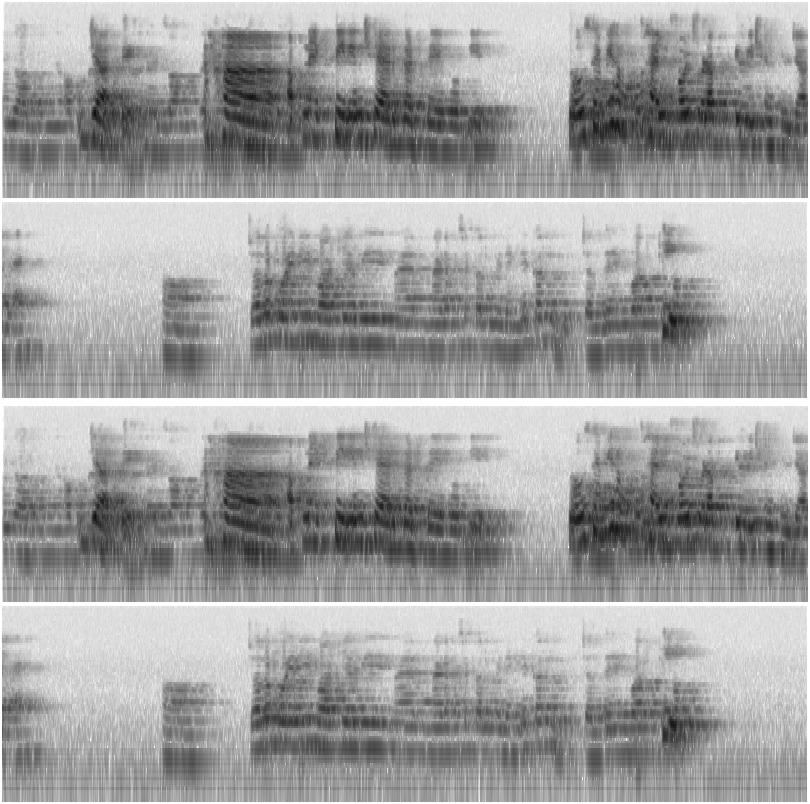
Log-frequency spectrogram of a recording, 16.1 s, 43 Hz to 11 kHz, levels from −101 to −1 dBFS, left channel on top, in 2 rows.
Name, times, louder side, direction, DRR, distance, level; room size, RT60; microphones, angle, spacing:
voice 1, 0.0-3.0 5.7-7.5 9.7-10.0 10.5-14.8, left 1 dB, 15° left, 2 dB, 6.3 m, -33 dB
voice 2, 0.8-1.3 2.0-4.9 5.7-7.1 7.4-8.3 14.7-14.8, left 2 dB, 55° left, 4 dB, 3.8 m, -20 dB
27.0 x 18.5 x 6.6 m, 0.70 s
head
